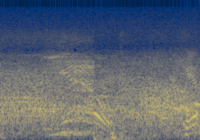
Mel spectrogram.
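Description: Arena crowd noise during live basketball play, with a few short, high sneaker squeaks on the hardwood court about half a second in and again near the end.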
